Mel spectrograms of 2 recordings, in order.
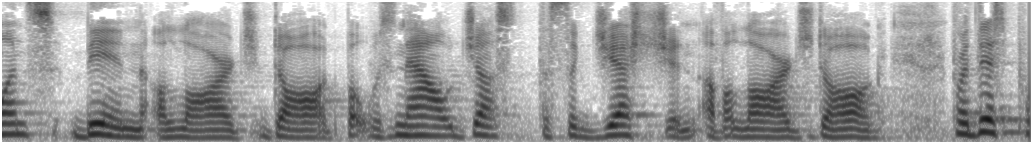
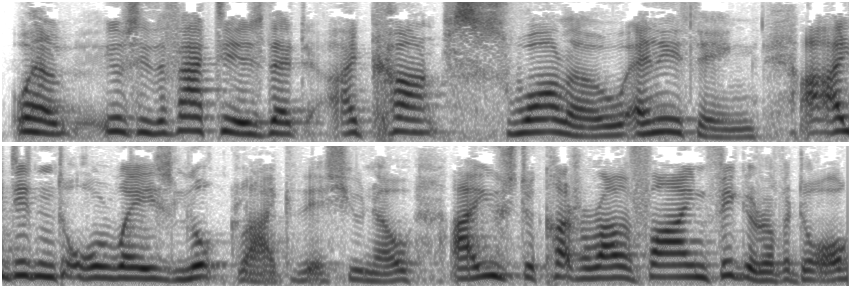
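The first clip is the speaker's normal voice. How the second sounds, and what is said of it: Talking dog with English accent. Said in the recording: “the dog spoke with an English accent”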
